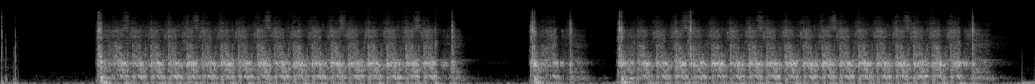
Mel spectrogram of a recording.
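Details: Abandoned 1980s VW Rabbit diesel pickup, injector bleeder cracked to check fuel delivery: two long cranking bursts with even compression beats about three per second, never catches; cranks but won't start.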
